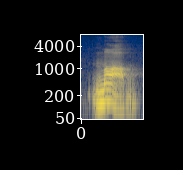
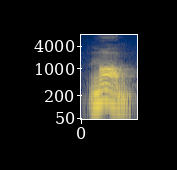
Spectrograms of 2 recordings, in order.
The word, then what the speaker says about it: mob: Em inglês é mob, mob. Dá para ouvir com que letra eu terminei? Mob. Não é mop com P, não é mot com T, não é mod com D, é mob.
